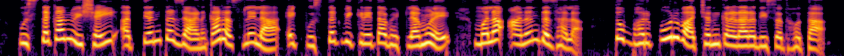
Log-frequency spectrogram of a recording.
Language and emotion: Marathi, happy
